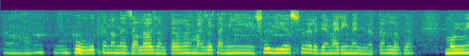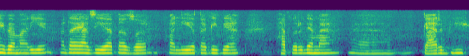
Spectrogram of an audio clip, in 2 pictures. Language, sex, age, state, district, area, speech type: Assamese, female, 60+, Assam, Darrang, rural, spontaneous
